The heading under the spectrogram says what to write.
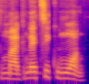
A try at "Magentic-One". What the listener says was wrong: magentic. You might say magnetic, but it's magentic-one.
